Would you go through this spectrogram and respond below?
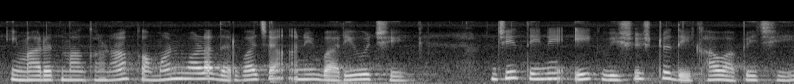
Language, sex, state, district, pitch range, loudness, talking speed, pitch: Gujarati, female, Gujarat, Valsad, 205-250 Hz, -14 LUFS, 105 wpm, 220 Hz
